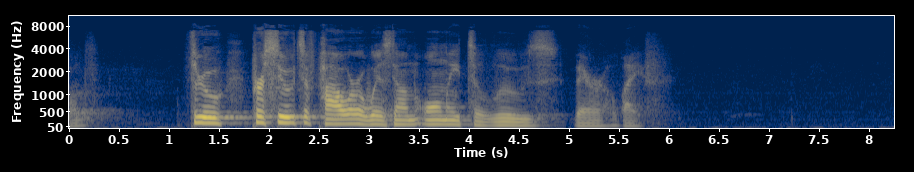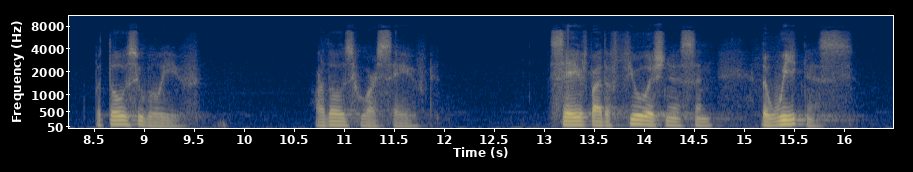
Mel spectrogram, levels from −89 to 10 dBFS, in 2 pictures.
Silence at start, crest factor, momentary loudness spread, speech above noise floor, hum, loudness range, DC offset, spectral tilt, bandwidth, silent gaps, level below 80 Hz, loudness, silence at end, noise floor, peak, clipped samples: 0 s; 22 dB; 24 LU; 52 dB; none; 16 LU; under 0.1%; -7.5 dB/octave; 7.2 kHz; none; -50 dBFS; -19 LUFS; 0.55 s; -71 dBFS; 0 dBFS; under 0.1%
